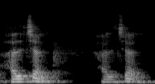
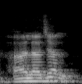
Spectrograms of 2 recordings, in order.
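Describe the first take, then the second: First: हलचल with a short ल, run together as हल्चल; right way. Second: हलचल said as ह-ल-चल with the ल stretched; wrong way. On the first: Teacher giving students the correct हलचल, short ल. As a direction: keep the ल in हलचल short and quick. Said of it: "ल को मैंने short रखा". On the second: Teacher demonstrating the wrong हलचल to students, stretched. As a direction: drag the ल in हलचल the way you should not. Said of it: "ऐसा नहीं किया". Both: Shown as a demonstration.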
